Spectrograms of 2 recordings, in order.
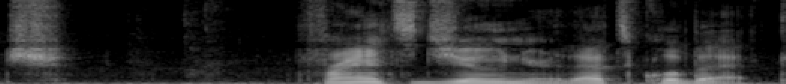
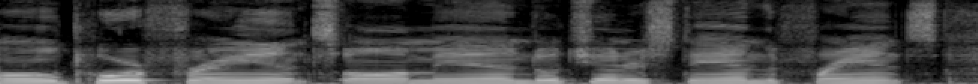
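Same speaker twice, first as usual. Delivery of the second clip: mock offended commenter; 7 semitones higher, 4 dB louder than usual. Mocking commenters who defend France, in a high whiny mock voice. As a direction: whine like an outraged commenter. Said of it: "people like".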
